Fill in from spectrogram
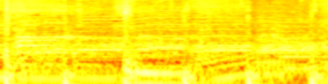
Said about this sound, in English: As you clap your hands, let's celebrate all the bishops, yes, all the pastors, all the reverends, all the leaders, all those who work. Clap your hands and let's celebrate ourselves.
